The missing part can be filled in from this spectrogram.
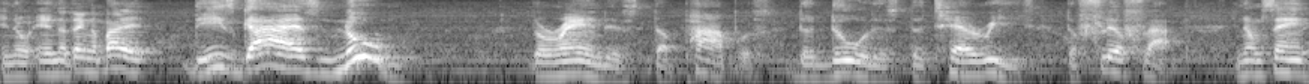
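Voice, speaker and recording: Lively intonation comes with an American accent, the loudness swinging widely. Long, frequent pauses fall amid audible room echo. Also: man, fairly high pitch for a man. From US South, St. John Parish, Louisiana. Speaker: YouTuber. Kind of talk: personal storytelling. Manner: fast; animated.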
